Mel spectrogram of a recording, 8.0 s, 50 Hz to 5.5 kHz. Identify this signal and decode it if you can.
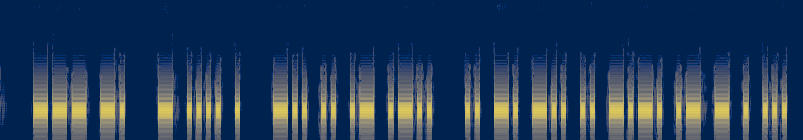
Morse code, heard as a keyed tone, about 25 wpm, 600 Hz. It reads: ON THE DIAL INDICATES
